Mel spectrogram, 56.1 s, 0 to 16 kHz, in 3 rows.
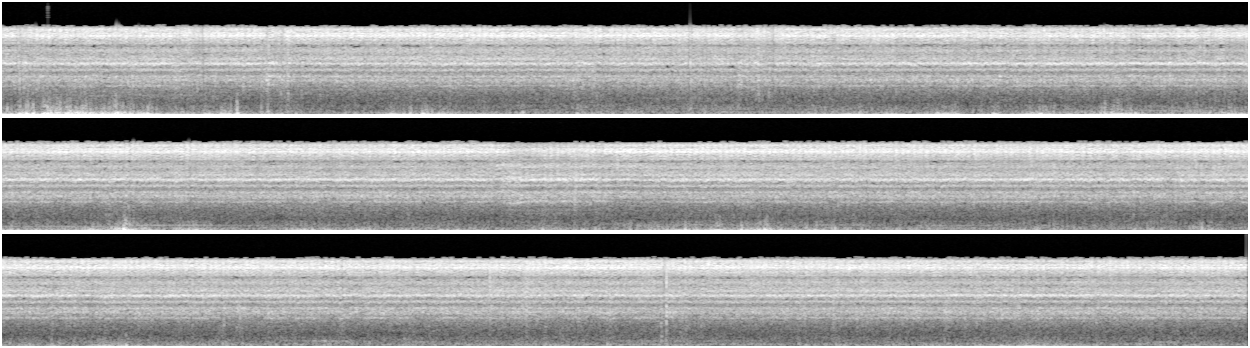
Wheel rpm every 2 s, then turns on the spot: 110, 120, 120, 110, 110, 110, 110, 110, 110, 120, 120, 120, 110, 110, 110, 120, 120, 110, 110, 110, 110, 120, 110, 110, 110, 110, 110, 110.
none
